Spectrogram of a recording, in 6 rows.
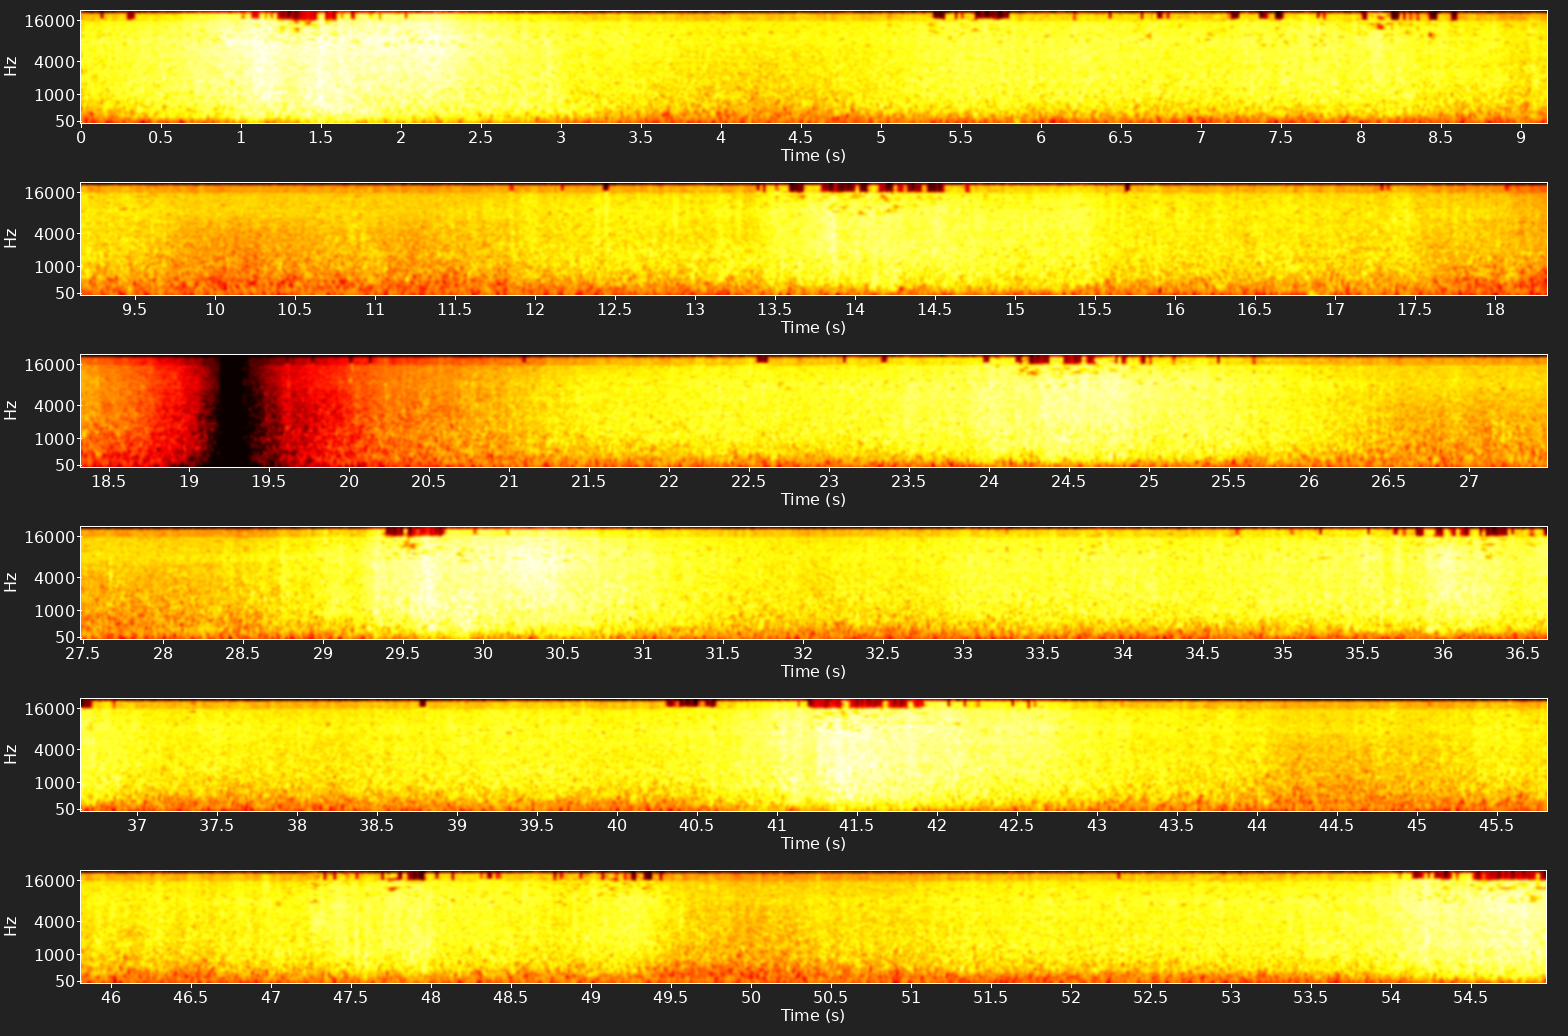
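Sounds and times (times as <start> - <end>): ocean waves breaking: 0.2 - 3.8, 28.7 - 49.8, 50.4 - 54.9.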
